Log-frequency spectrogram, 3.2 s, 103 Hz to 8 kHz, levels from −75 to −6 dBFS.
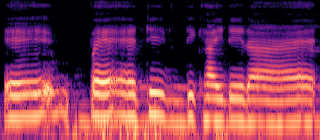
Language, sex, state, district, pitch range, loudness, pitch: Hindi, female, Bihar, West Champaran, 180-210 Hz, -17 LUFS, 195 Hz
